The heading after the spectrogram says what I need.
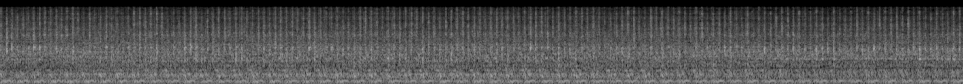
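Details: BMW X5 4.6is with M62TU V8 at idle; busy metallic top-end rattle pulsing about three times a second, owner asks whether it is VANOS rattle or something else; engine rattle, cause unconfirmed.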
